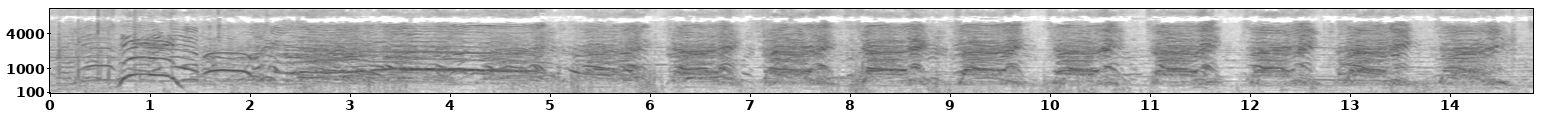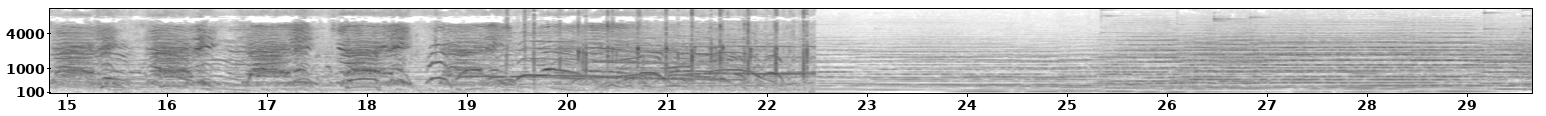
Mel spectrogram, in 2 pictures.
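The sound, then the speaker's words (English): A large crowd roars and cheers loudly for Charlie Bird as he reaches the heights of Pro Patrick, for about twenty seconds, with rhythmic pulses of shouting and applause, before the noise cuts off abruptly into quieter, tonal sound. “This is the reaction Charlie Bird got when he reached the heights of Pro Patrick. And it's a reaction he deserves.”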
